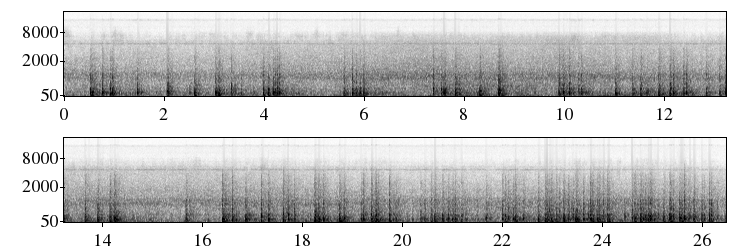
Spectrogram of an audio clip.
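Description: Aerial fireworks shells bursting in a rapid, irregular run of booms, coming thicker and almost without pause toward the end.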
